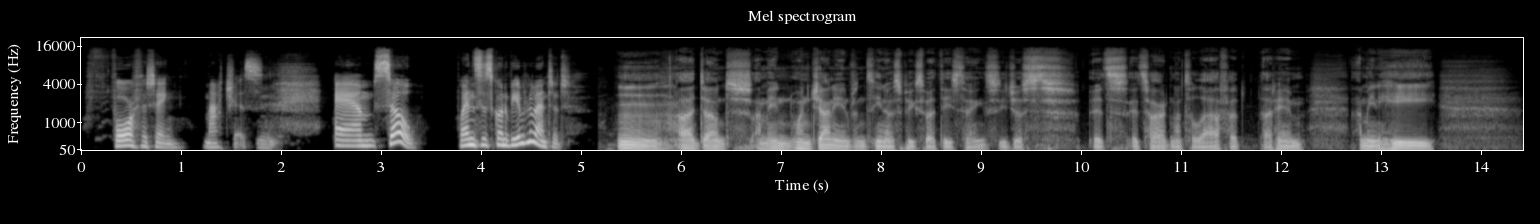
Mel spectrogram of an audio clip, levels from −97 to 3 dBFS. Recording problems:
none

